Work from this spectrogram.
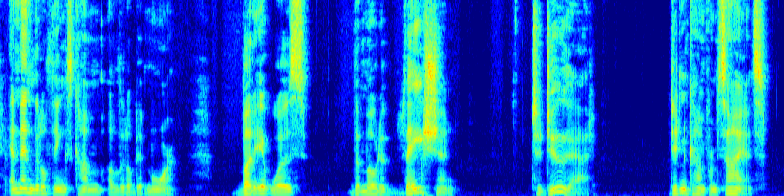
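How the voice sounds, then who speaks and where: A man with an American accent talks at a medium pitch with ordinary pitch variation. His pace is very slow, broken by long, frequent pauses. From US Northeast, Boston area. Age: 70s. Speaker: podcast guest, person in long-term addiction recovery. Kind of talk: interview conversation.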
